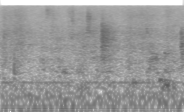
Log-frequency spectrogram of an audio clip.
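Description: Quiet room tone: a low steady hum with a couple of faint, brief rustles.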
